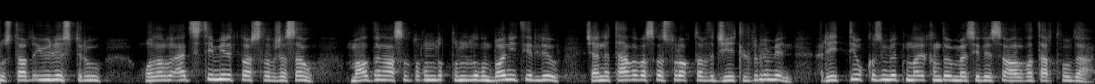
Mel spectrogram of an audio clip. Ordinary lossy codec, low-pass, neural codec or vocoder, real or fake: none; none; codec, 16 kHz, 0.7 kbps, FocalCodec; fake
